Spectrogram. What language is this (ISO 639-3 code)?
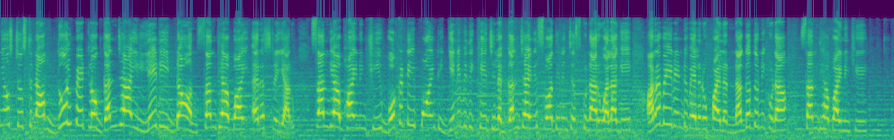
tel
